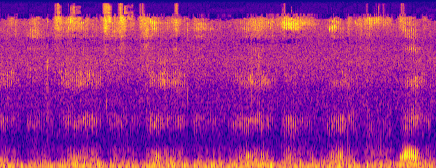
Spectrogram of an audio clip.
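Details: Blue British Shorthair cat, a male, purring steadily under petting, low vibrating rumble with soft rhythmic breathy pulses and a short louder squeak-like noise near the end.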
